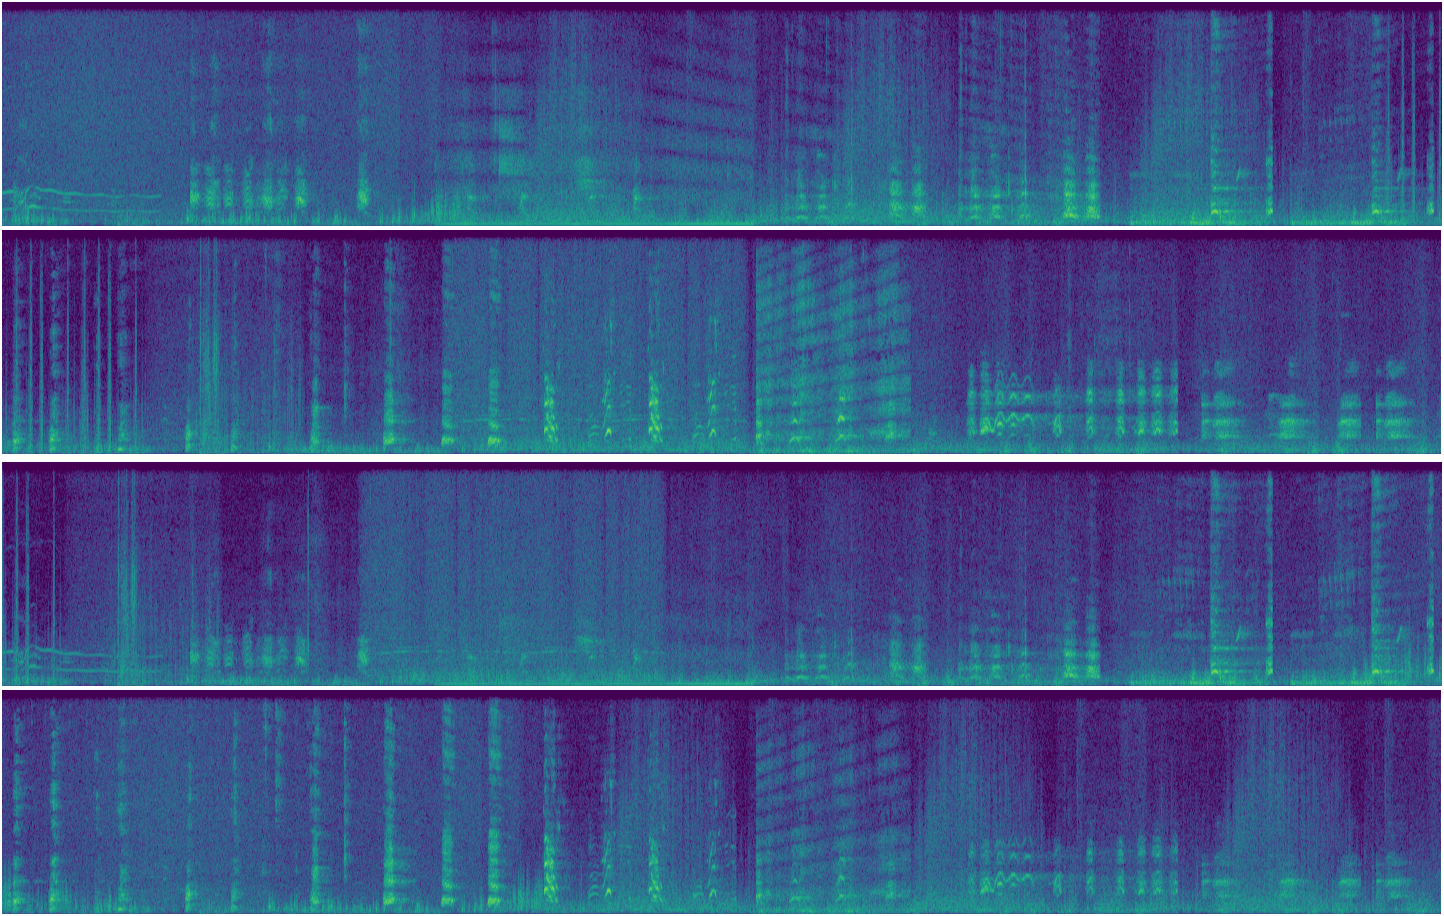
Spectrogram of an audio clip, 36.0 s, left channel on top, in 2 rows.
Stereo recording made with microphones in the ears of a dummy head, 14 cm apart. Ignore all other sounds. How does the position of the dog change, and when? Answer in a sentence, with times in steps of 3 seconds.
You can hear the dog on the left from 0 s, on the right from 15 s, in the centre from 24 s and on the left from 27 s.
